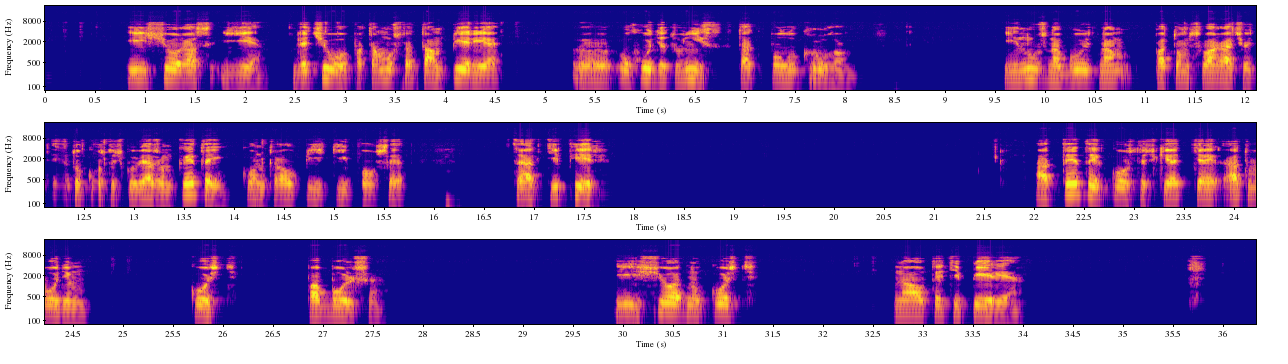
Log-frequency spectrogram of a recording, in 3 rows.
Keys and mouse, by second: 0.3 click, 0.7 e, 2.8 click, 3.7 g, 11.4 click, 14.2 ctrl+p, 17.3 click, 32.4 click.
